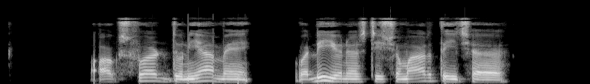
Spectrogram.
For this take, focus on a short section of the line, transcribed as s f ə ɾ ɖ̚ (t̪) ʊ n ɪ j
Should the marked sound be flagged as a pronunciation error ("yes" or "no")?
yes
